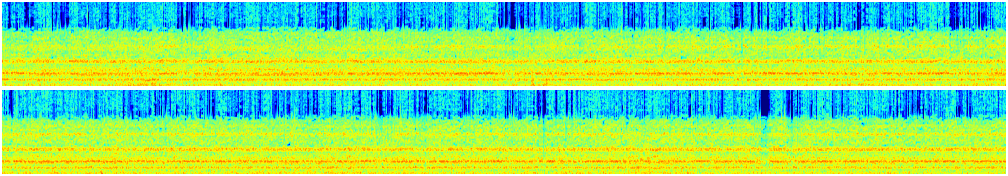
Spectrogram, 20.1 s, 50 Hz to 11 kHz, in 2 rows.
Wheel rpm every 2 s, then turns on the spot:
230, 230, 230, 230, 230, 230, 230, 240, 230, 230.
none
